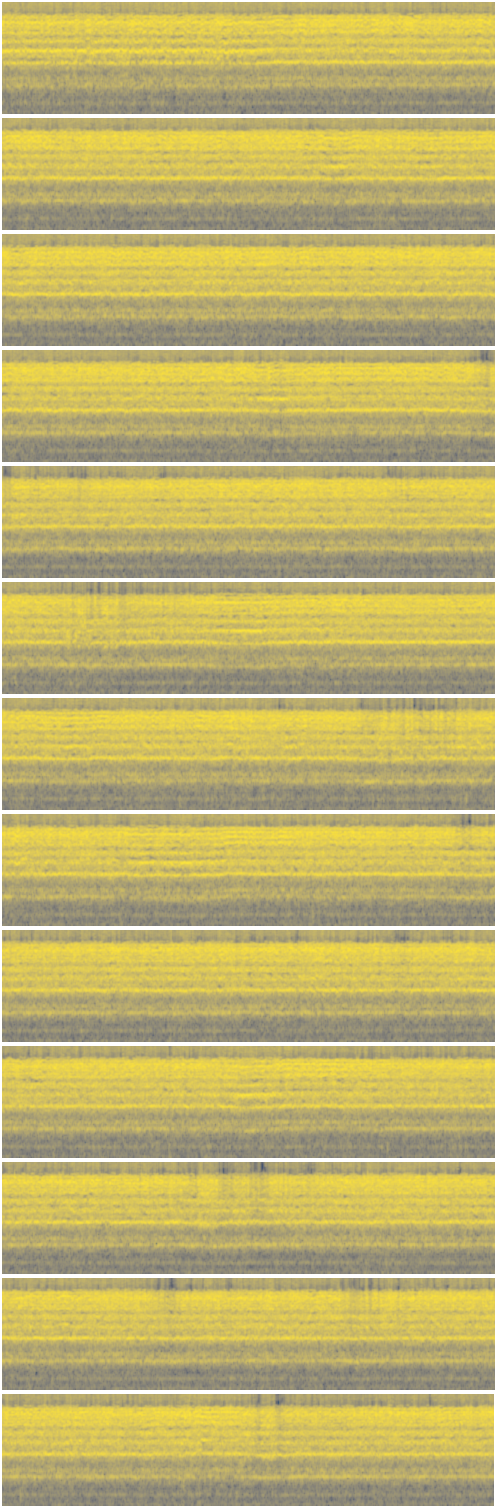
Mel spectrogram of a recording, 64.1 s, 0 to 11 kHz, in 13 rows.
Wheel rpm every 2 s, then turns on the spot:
200, 220, 230, 240, 230, 230, 240, 230, 230, 230, 230, 230, 230, 220, 230, 230, 230, 230, 230, 230, 230, 230, 230, 230, 230, 230, 230, 230, 230, 230, 240, 240.
none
